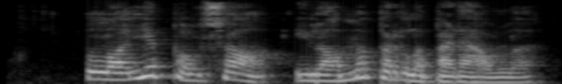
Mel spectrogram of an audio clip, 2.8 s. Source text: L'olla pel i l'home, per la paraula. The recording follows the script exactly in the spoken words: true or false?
false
